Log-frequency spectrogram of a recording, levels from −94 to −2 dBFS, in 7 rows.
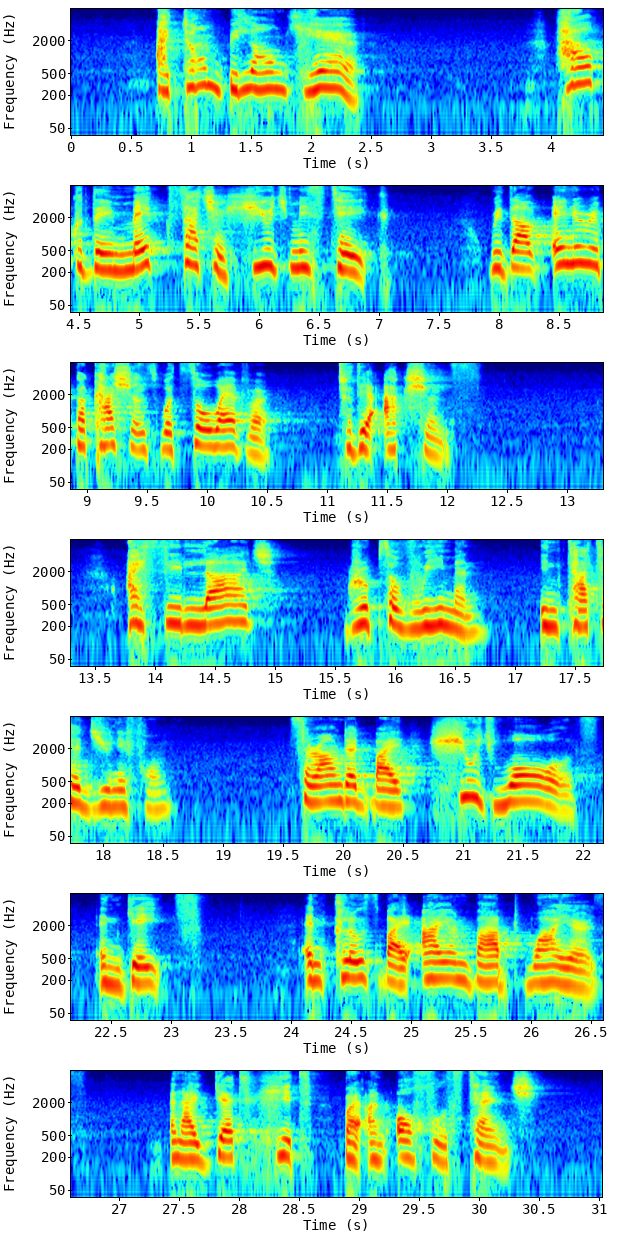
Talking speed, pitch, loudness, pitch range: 95 wpm, 210 Hz, -19 LUFS, 185-240 Hz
